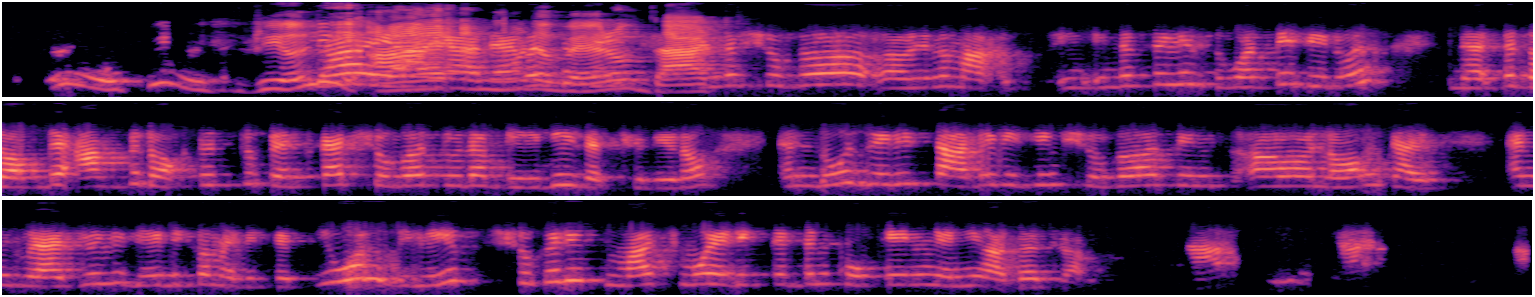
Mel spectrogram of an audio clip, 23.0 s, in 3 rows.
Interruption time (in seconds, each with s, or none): 1.6 s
